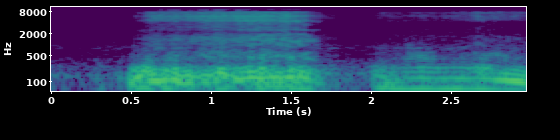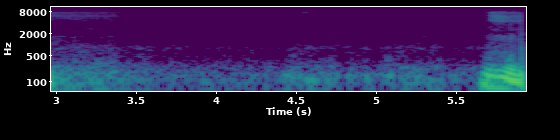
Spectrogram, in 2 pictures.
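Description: Loud, low, rattling snores from a sleeping dog, three over about six seconds.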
